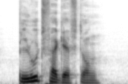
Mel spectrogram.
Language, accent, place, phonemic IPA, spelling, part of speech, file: German, Germany, Berlin, /ˈbluːtfɛɐ̯ˌɡɪftʊŋ/, Blutvergiftung, noun, De-Blutvergiftung.ogg
- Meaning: blood poisoning, septicemia, sepsis (a disease caused by pathogenic organisms in the bloodstream, characterised by chills and fever)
